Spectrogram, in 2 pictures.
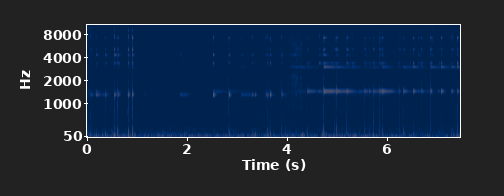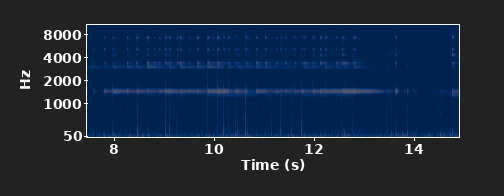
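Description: A hollow, apparently empty white floral porcelain mug held on a table is tapped with fingertips and nails. The result is a long run of quick, irregular clinks with a short glassy ring around 1.5 kHz and bright overtones, plus softer dull taps in between.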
